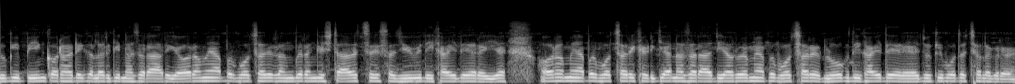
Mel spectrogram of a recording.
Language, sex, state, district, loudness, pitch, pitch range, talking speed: Hindi, male, Maharashtra, Nagpur, -12 LUFS, 150 Hz, 145-150 Hz, 295 wpm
